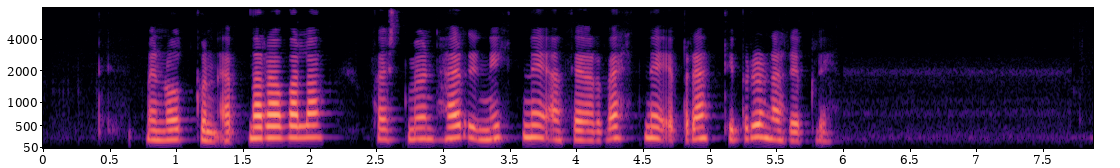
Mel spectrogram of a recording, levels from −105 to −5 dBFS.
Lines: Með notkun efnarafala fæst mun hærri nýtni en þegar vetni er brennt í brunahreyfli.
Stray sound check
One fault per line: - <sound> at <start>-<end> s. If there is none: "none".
none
